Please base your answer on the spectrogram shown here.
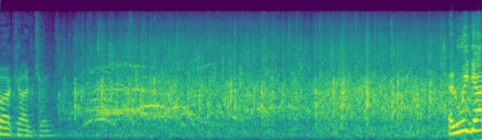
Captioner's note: applause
